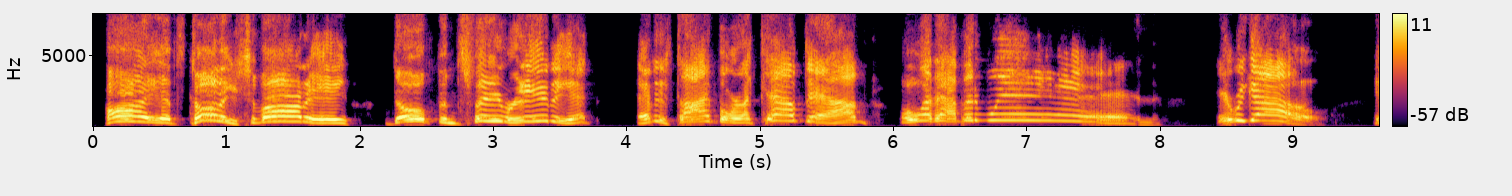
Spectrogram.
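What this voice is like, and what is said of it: Silly comic voice. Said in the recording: “a funny or silly voice”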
